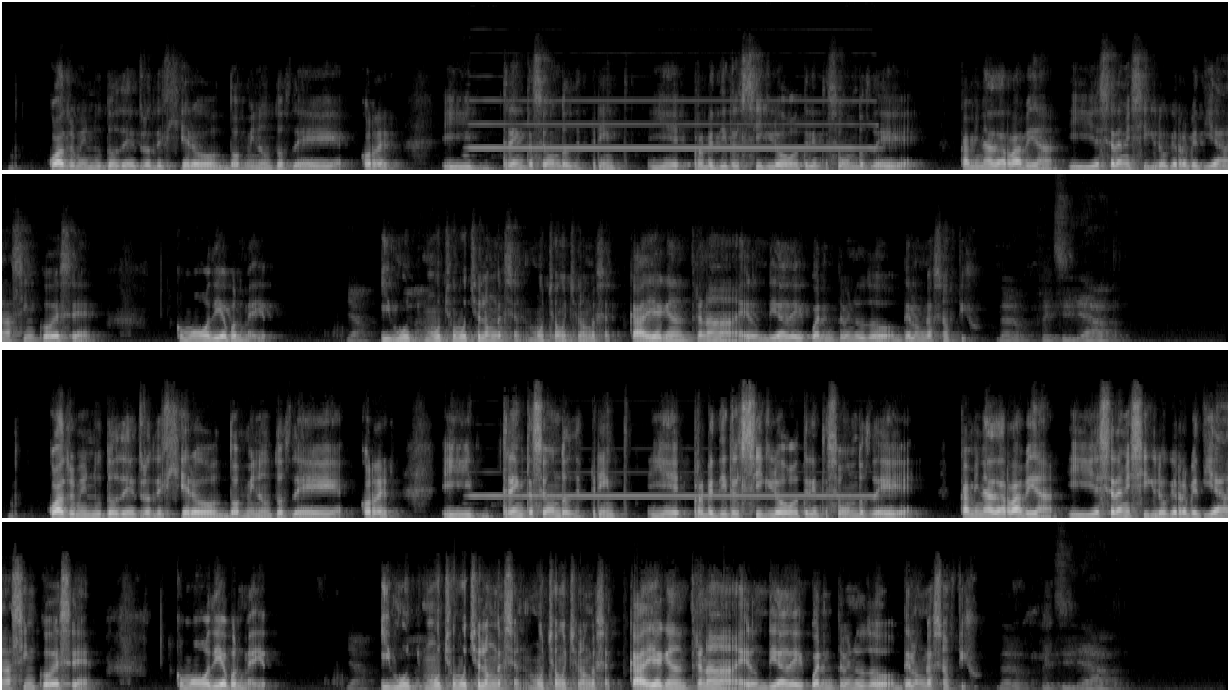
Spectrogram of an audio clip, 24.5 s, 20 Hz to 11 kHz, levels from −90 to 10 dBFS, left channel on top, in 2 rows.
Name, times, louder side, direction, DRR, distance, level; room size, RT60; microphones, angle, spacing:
voice 1, 0.5-6.1 6.5-9.1 9.6-13.1 14.0-14.9 16.1-22.0, right 4 dB, 65° right, 0.8 m, -29 dB
Wind instrument woodwind instrument, 4.6-8.8, left 1 dB, 80° left, 2.1 m, -46 dB
voice 2, 22.2-23.4, left 1 dB, 30° left, 3.6 m, -50 dB
21.0 x 8.8 x 7.0 m
head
